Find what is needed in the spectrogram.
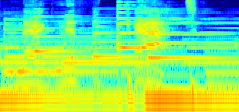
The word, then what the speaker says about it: Magnificat: Turn to your neighbor and say, That's the correct way to pronounce it. Magnificat.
